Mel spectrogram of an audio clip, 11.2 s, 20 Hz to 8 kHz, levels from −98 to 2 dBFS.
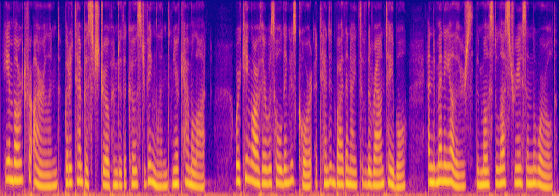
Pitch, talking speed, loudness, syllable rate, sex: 210 Hz, 215 wpm, -15 LUFS, 5.9 syllables/s, female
